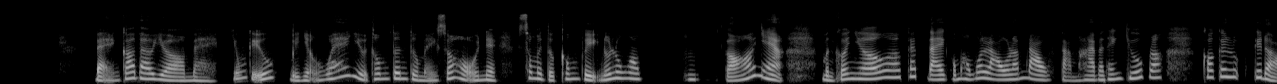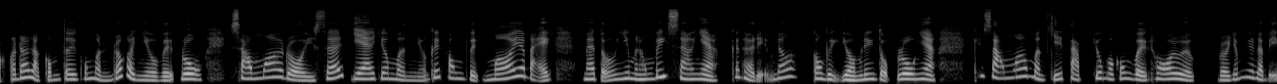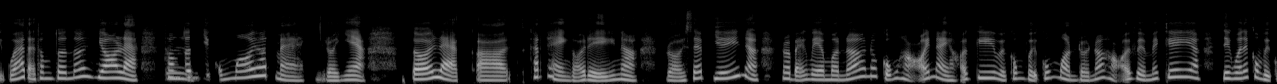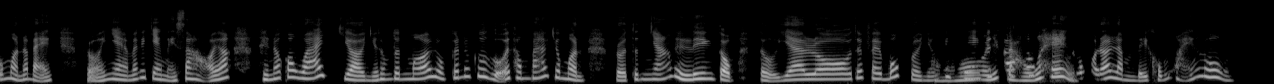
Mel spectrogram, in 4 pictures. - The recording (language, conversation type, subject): Vietnamese, podcast, Bạn đối phó với quá tải thông tin ra sao?
- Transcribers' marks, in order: tapping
